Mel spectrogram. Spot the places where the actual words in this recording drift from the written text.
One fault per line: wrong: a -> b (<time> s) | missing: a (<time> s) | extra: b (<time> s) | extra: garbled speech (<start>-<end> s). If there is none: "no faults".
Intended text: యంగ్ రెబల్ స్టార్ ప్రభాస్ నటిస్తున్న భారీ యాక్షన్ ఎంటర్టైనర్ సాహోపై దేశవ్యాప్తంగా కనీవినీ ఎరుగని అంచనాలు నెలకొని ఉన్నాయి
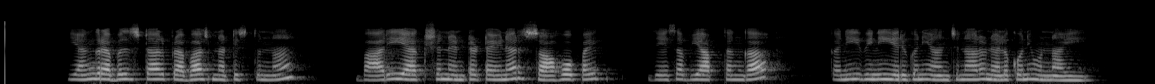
no faults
